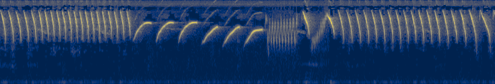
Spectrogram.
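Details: Canary song, loud, varied and sweet, from a bird used to tutor others: a fast high trill, a string of rising hooked whistles, a brief buzz, then another rapid run of sharp descending notes.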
